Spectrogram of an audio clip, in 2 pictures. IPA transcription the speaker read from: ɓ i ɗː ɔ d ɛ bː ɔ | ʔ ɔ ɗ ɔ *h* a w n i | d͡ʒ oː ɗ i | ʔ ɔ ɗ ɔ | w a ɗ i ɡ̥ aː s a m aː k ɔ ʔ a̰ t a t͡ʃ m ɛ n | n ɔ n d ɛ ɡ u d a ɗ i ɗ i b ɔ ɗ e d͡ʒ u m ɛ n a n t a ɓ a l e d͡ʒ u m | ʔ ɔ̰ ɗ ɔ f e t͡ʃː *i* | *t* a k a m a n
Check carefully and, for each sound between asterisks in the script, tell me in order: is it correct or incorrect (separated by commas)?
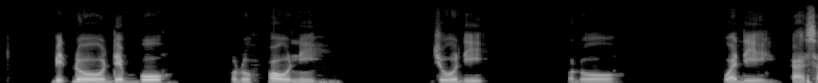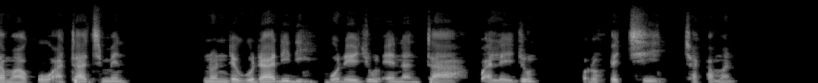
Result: incorrect, correct, incorrect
